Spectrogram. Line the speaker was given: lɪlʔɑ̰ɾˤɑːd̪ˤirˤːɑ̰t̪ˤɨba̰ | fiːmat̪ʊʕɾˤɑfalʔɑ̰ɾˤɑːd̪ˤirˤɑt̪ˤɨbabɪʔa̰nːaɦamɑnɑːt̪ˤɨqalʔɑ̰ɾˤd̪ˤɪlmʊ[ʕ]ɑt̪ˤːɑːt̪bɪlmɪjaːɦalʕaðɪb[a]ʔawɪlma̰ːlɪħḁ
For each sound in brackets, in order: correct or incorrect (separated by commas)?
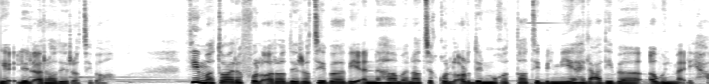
incorrect, correct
